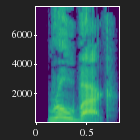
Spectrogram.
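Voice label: "rollback", British English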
